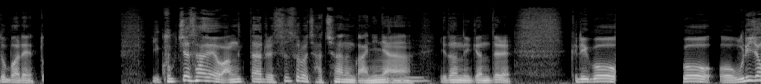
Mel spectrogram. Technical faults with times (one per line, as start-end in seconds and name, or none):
0.43-1.22 stream reconnect
6.15-7.05 stream reconnect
